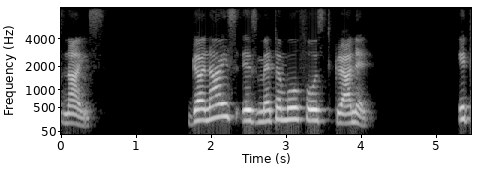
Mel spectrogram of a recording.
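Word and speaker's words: gneiss: Ganise pronounced as nice.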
